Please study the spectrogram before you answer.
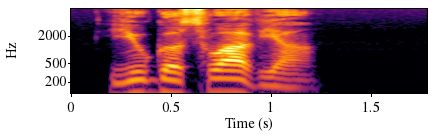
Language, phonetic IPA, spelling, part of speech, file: Polish, [ˌjuɡɔˈswavʲja], Jugosławia, proper noun, Pl-Jugosławia.ogg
